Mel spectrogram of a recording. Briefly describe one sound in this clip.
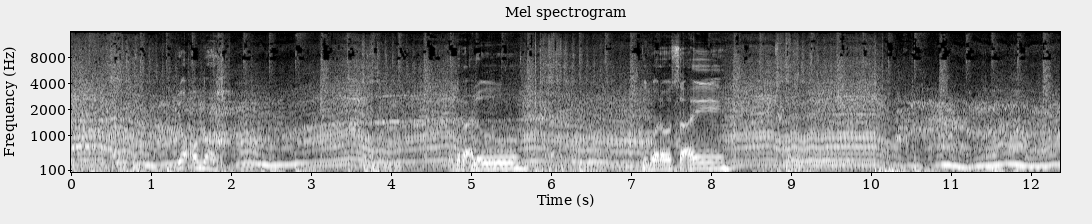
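A sports car engine revs and roars as the car speeds up and slows down.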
